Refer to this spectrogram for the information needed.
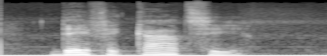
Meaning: defecation
- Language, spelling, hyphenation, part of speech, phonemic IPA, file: Dutch, defecatie, de‧fe‧ca‧tie, noun, /ˌdeː.feːˈkaː.(t)si/, Nl-defecatie.ogg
